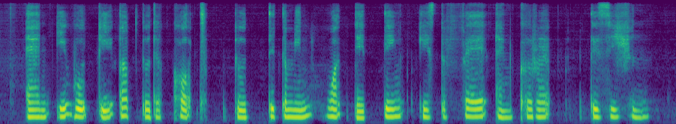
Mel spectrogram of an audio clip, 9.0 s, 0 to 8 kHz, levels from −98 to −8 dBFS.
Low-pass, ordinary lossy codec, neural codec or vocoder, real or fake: 7.2 kHz; none; codec, 44.1 kHz, 2.6 kbps, SNAC; fake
